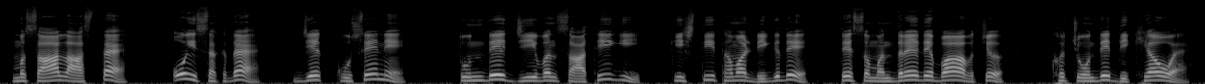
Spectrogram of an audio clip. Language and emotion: Dogri, neutral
